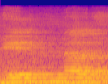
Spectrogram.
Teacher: huruf alif kasrah kita baca dengan i, ya, i, jangan e.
